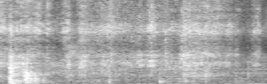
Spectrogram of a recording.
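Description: A spoon scrapes and knocks against a pot while ripe mango is mixed with nuts and cardamom, giving a few soft clinks and rubbing scrapes at close range with no talk.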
